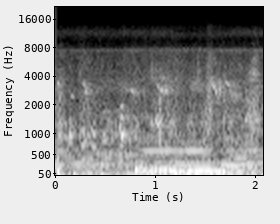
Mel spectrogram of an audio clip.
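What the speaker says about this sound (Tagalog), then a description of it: "I guess the chickens and ducks eat together." Farm chickens and ducks feeding together, a steady close chorus of clucking and low fowl chatter running continuously with no talk.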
